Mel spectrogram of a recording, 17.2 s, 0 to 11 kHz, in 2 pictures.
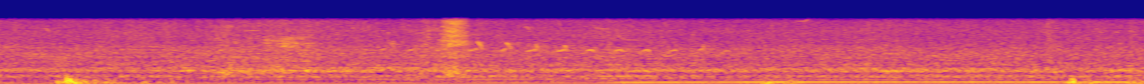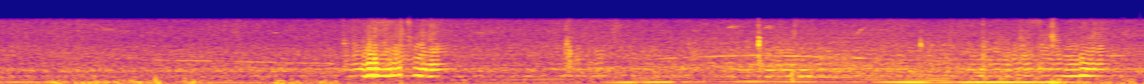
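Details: Colony hum from honey bees at a beekeeping site where hives are readied to raise queen bees in 2013: a continuous low droning buzz, with a single bee flying past near the microphone and occasional scrapes.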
